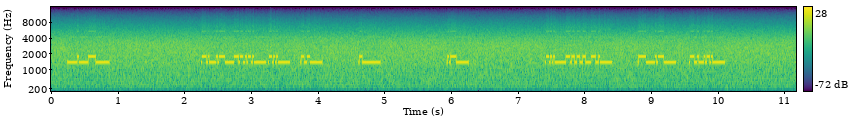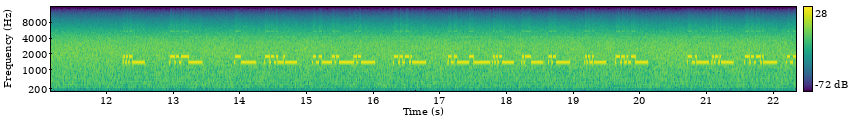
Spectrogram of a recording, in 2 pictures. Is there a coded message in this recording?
Yes: TTY/TDD text telephone tones (45.45 baud Baudot) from 0.2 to 22.4 s, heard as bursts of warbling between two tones, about 400 Hz shift, 1600 Hz centre, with phone line noise. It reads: THE DRIVER INTENDS TO KILL HIMSELF AND …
